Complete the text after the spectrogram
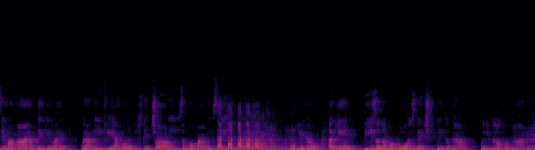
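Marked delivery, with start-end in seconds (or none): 4.6-5.9 high, giggling laugh. Real, not acted. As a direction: giggle at the memory. Laughs about the steak dream.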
